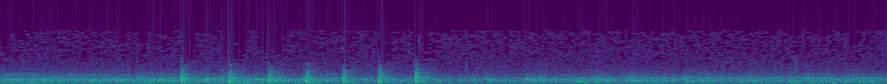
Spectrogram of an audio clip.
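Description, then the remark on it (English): A quick series of about eight sharp knocks on a train compartment door, evenly spaced over two seconds, heard against a steady low rumbling hum that continues after the knocking stops. “Open up or I'll break the door in.”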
